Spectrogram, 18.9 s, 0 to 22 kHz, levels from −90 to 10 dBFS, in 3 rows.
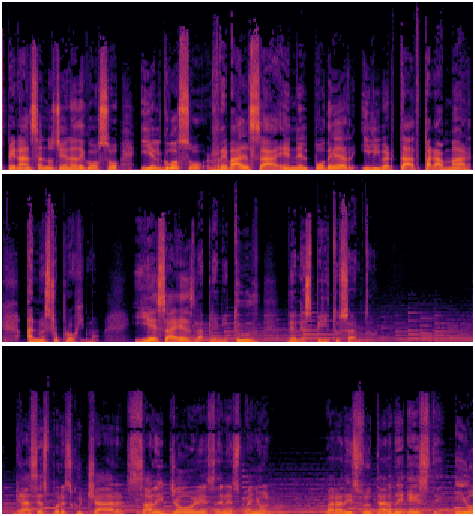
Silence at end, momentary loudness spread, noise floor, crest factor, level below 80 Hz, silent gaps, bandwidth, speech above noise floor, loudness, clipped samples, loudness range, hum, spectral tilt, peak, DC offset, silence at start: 0 s; 16 LU; -45 dBFS; 20 dB; -50 dBFS; none; over 20 kHz; 21 dB; -24 LUFS; under 0.1%; 6 LU; none; -4.5 dB/octave; -4 dBFS; under 0.1%; 0 s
